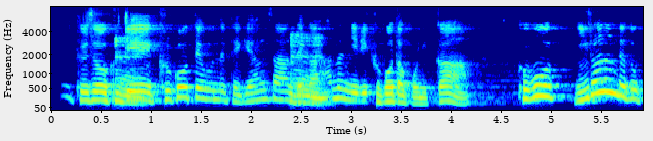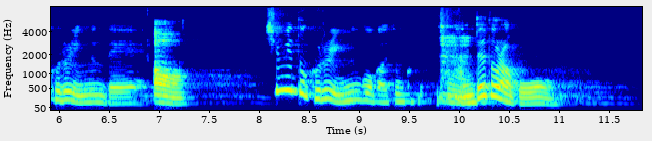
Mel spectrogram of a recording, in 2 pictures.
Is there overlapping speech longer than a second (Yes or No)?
No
